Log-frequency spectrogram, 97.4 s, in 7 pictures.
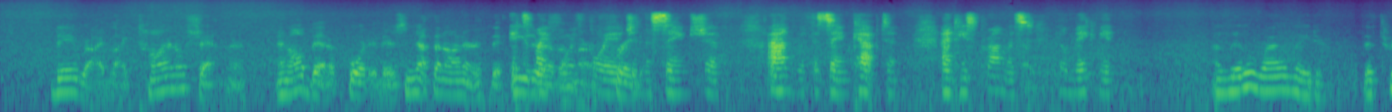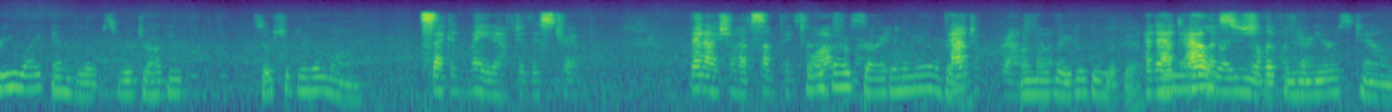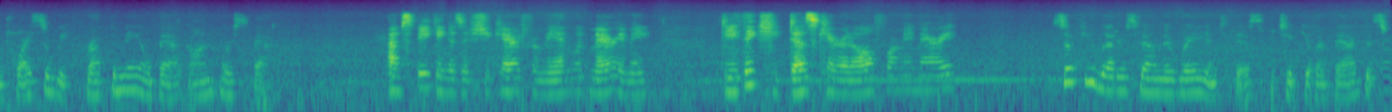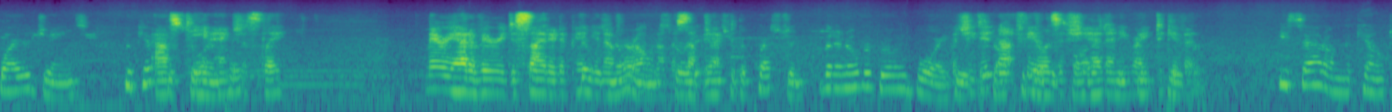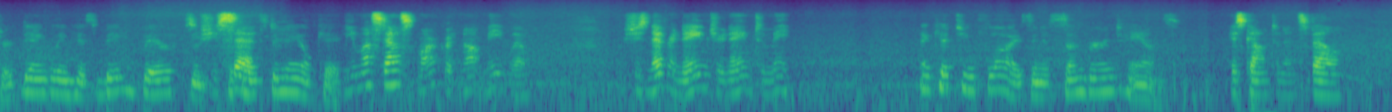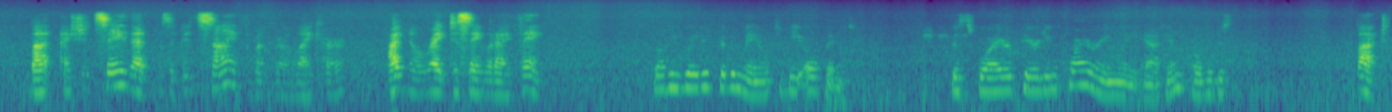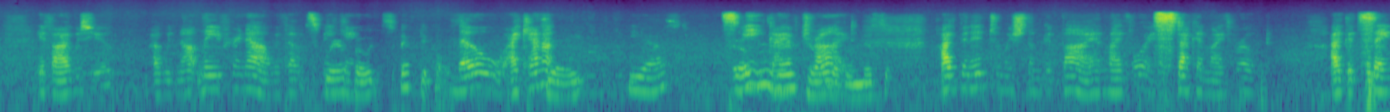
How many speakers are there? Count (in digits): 2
